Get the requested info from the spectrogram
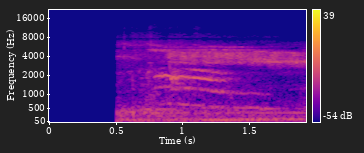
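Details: Zoey, a domestic cat at a cat cafe awaiting adoption, upset on first arriving in a new room: after half a second of silence, a sudden strained, drawn-out meowing wail with a faint tonal line, over a broad hissy background.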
